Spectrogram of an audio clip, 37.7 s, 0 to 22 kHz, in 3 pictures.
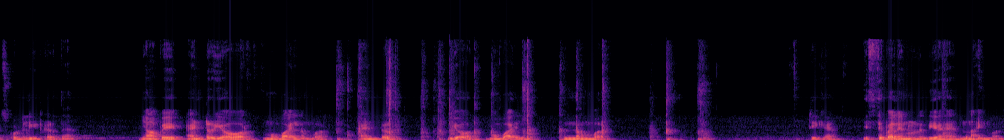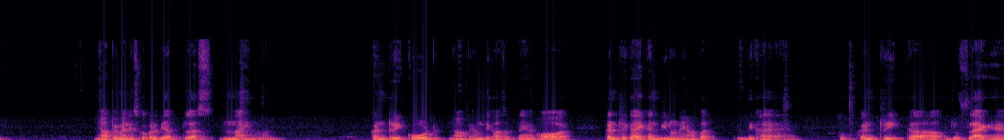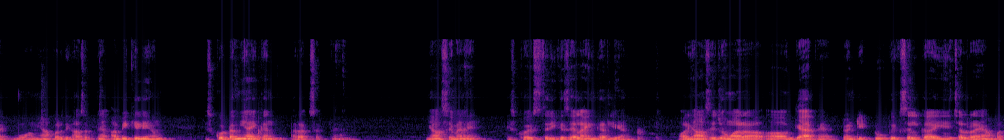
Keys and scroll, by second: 3.9-10.1 typing, 11.8 v, 14.9-15.8 typing, 16.2 Escape, 22.3 super+Tab, 23.1 super+Tab, 24.7 super+Tab, 26.3 super+Tab, 27.2 z, 28.3 v, 33.0 v.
